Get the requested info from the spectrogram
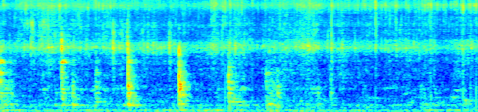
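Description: Diced potatoes sizzling as they fry in mustard oil in a coated kadhai, with a steady high hiss. They are stirred with a wooden spatula that scrapes and knocks against the pan now and then.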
